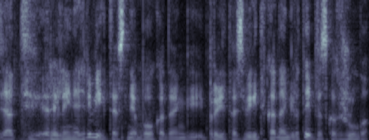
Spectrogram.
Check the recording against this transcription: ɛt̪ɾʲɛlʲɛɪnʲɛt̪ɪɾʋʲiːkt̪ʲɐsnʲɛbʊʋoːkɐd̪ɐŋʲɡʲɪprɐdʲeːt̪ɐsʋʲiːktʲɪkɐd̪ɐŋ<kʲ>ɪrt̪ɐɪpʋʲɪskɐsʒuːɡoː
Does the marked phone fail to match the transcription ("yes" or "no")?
yes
